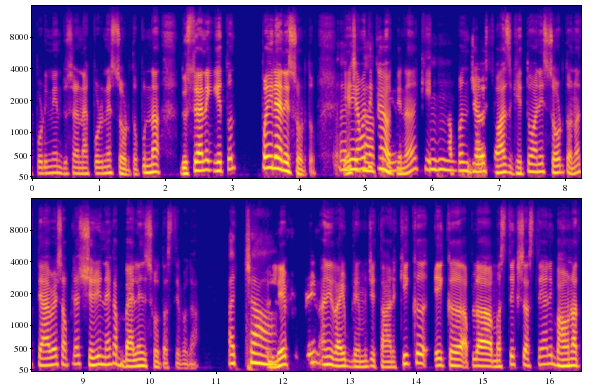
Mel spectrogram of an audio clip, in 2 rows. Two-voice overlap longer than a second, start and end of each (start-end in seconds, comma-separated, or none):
4.7-6.4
